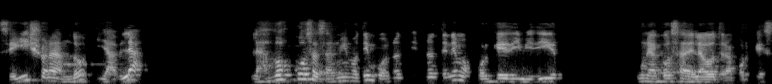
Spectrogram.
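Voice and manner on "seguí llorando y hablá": plain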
